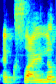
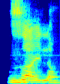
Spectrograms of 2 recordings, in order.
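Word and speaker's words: xylem: ठीक है, ये एक्साइलम नहीं होता, इसको एक्स बोलते हैं कई, जाइलम, इसका एक्स साइलेंट होता है।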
